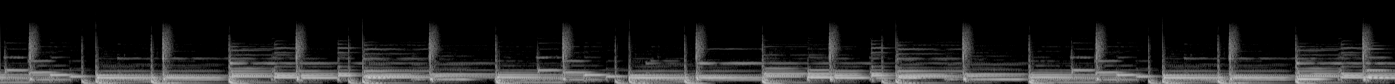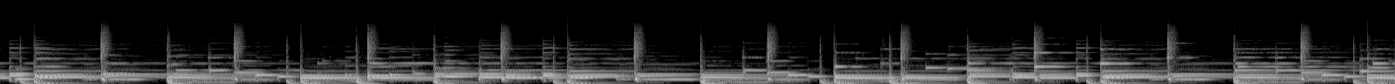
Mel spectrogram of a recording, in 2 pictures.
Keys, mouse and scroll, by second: 1.6-2.2 middle drag, 2.5 middle click, 2.8-3.3 scroll down 1, 3.3-3.7 middle drag, 3.9 shift+middle drag, 4.8-6.7 drag, 8.2-9.5 middle drag, 9.5 click, 9.7 Tab, 11.1 click, 11.4 click, 12.0 shift+click, 12.7 middle click, 13.4 middle click, 13.9 shift+middle click, 14.9 g, 16.0 click, 16.5 s, 17.7 middle click, 18.5 Tab, 18.8 right click, 19.9-20.3 middle drag, 20.4 shift+middle click, 21.0 KP_1, 21.6 alt+z, 23.8 ctrl+s, 24.7 s, 27.1-27.9 drag.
